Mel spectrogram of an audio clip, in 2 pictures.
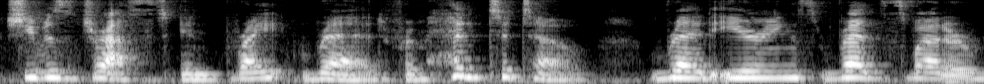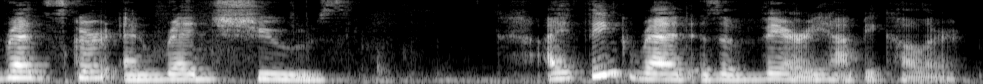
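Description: A woman teacher reads a chapter book aloud with expressive storytelling. Her voice is husky and gravelly, at a middle pitch for a woman. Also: a little slow. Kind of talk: classroom read-aloud.

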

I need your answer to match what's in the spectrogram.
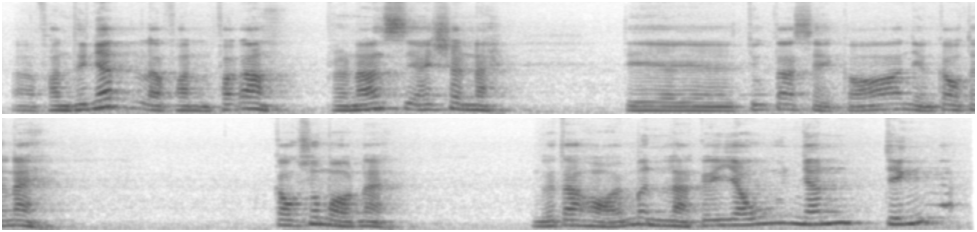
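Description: A male teacher with a Vietnamese accent, walking through an English exam in a casual, chatty way, often stretching words slowly to show their stress. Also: on the high side, animated. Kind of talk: casual exam walkthrough lesson.

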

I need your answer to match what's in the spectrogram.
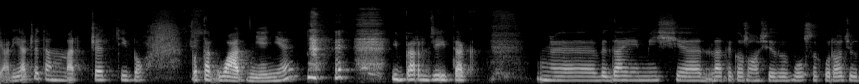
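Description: A woman's voice: lowish voice, vocal fry, a little mellow, slightly rough. A woman reading tarot for her viewers in a chatty, casual way, sometimes dropping to a whisper while she lays out the cards. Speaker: tarot reader.

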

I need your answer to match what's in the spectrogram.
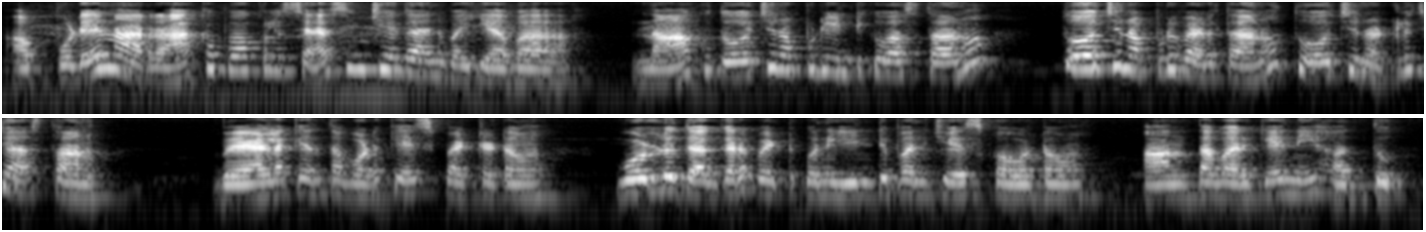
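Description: Storybook figure: a harsh, loud young husband who scolds, voiced by a woman reader. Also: a little high, moderate pace, natural voice. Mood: harsh, angry. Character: gruff domineering young husband, a coconut trader.

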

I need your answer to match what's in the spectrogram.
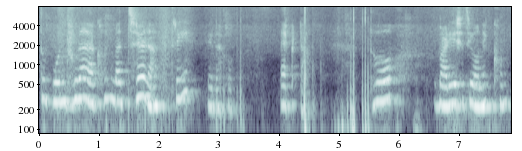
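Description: A woman vlogger talking quietly and softly to her viewers from her bedroom at night, on a hand-held phone. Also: a little high, roomy sound, a little hiss or hum. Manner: speaking quietly and softly so as not to wake sleepers. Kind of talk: late-night vlog talk to viewers. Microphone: phone camera held by hand.

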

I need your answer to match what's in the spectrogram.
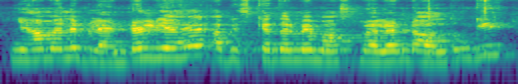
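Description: A woman's voice: sits high, fairly even intonation, quick pace, roomy sound, a little hiss or hum. A woman hosting a cooking channel, chatting her way step by step through a home recipe. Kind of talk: casual recipe voice-over. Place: home kitchen.

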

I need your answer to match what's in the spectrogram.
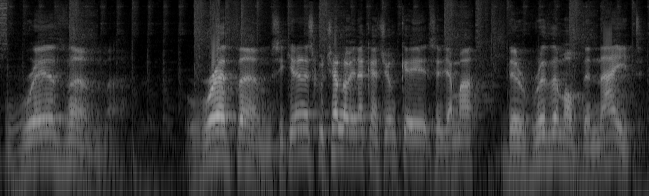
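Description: A man teaching English pronunciation, repeating each word slowly in drills. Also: fairly high pitch, animated, faint music behind. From Colombia. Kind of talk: pronunciation lesson.

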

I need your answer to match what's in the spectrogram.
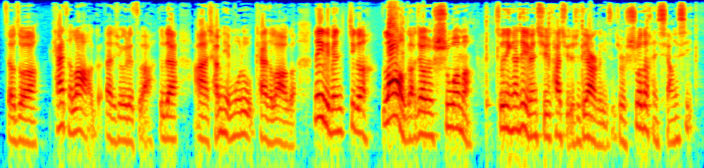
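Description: A man teaching English vocabulary in a recorded lecture. He asks the class questions and answers them himself, and he reads the English words slowly and spells them out. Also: a little high, lively intonation. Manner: often ends phrases with a drawn-out "ah".

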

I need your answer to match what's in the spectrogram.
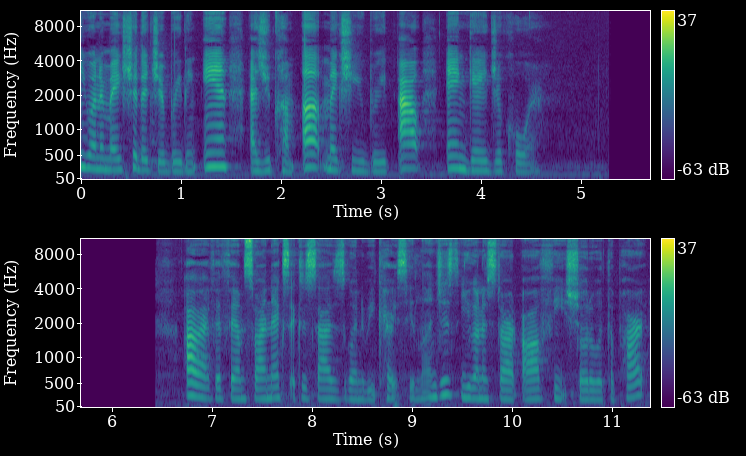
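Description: A woman's voice: mid-range voice, a bit bright, slight background noise. A young adult woman coaching a workout as a fitness instructor, upbeat and encouraging, giving direct exercise cues.

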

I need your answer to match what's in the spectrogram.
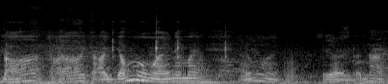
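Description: Fast-talking chatty male vlogger. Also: medium pitch, background noise. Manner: chatty, addresses viewers directly. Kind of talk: casual prank vlog.

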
